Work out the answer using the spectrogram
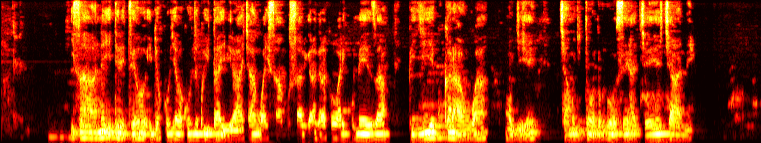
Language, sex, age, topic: Kinyarwanda, male, 18-24, finance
